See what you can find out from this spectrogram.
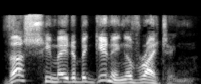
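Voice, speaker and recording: A man narrating a literary audiobook in an expressive, measured storytelling manner with dramatic emphasis. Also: a little high, breathy edge, no echo, studio quality.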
